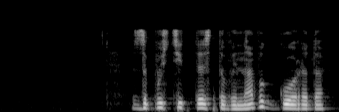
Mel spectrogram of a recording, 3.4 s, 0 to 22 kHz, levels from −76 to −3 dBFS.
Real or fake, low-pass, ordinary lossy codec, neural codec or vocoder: real; 7.2 kHz; none; none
